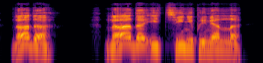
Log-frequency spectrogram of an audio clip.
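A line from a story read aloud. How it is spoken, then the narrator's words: Exclaimed. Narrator (Russian): воскликнул Гейсмар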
